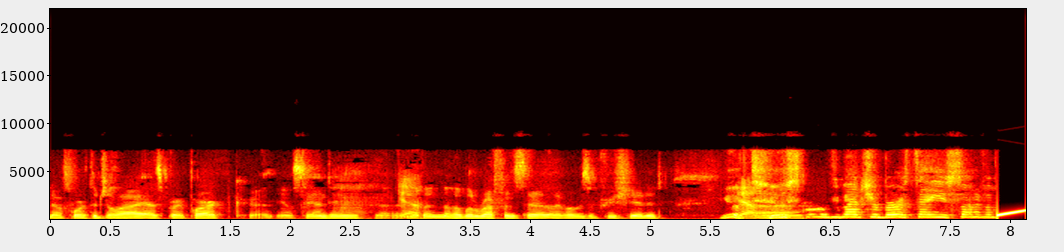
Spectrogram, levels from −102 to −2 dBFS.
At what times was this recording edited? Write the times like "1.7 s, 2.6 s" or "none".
none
